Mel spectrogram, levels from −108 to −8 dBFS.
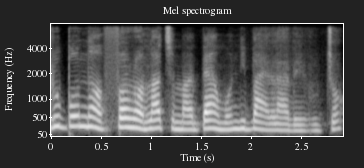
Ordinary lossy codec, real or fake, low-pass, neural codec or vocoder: none; fake; 7.2 kHz; codec, 16 kHz in and 24 kHz out, 0.4 kbps, LongCat-Audio-Codec, two codebook decoder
